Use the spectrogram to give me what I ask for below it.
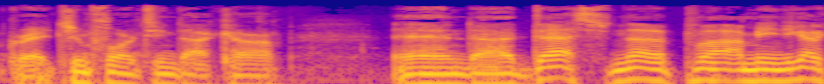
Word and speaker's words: Des: Do you pronounce it Des or Des? Des.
